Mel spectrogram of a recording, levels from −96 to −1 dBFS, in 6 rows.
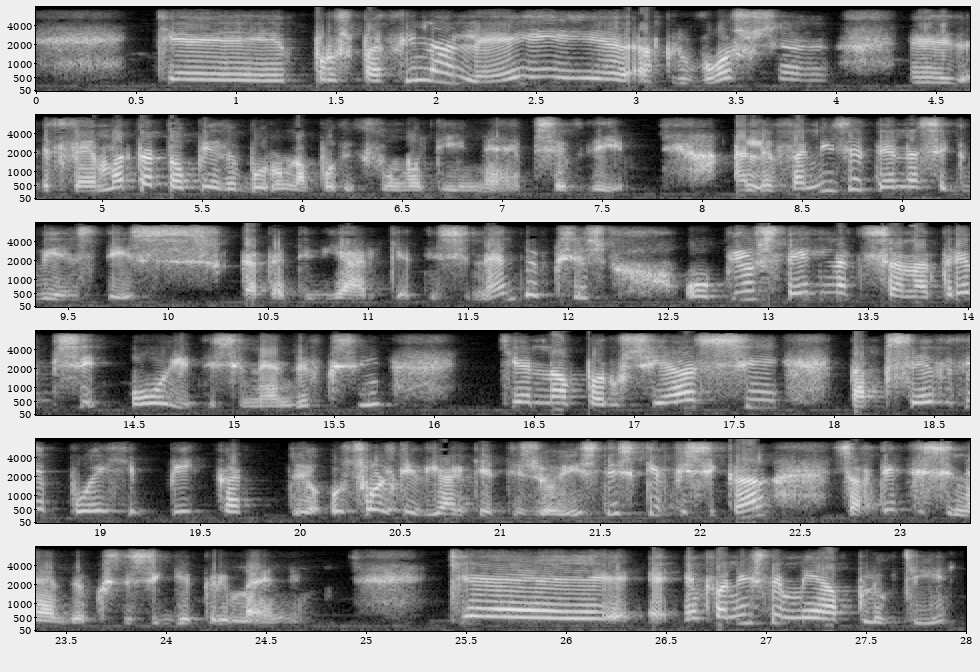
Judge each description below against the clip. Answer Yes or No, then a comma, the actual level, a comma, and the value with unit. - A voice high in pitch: Yes, very high, 270 Hz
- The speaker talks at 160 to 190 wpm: No, average, 130 wpm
